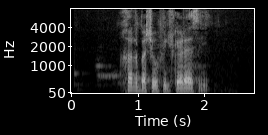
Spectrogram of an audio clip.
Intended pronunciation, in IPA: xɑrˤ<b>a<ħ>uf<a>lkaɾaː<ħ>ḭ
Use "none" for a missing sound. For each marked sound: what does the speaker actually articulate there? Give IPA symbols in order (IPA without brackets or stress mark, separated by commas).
b, ʃ, i, s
